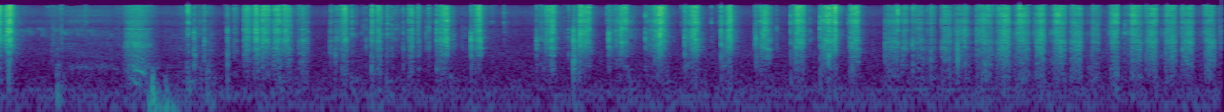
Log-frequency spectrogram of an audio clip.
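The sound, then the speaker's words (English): Sandpaper rubbed over wood in many rhythmic back-and-forth strokes, a quiet, dry rasping that keeps a fairly even pace throughout. “See? Hear me sand down some wood.”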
